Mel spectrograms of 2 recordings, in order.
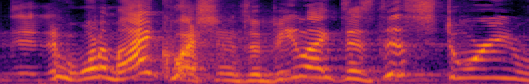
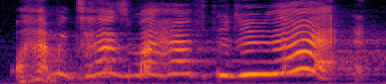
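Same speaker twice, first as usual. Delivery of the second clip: high, laughing exasperated whine; 9 semitones higher, faster than usual. Retold or imitated. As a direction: groan it out like it's too much. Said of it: "Peter's first thought is like".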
